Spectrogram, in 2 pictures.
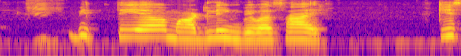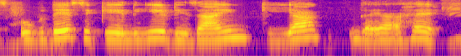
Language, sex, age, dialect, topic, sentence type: Hindi, male, 41-45, Kanauji Braj Bhasha, banking, statement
